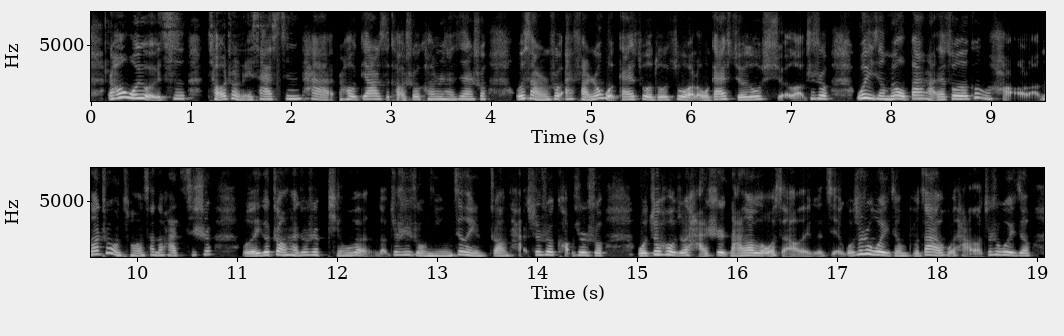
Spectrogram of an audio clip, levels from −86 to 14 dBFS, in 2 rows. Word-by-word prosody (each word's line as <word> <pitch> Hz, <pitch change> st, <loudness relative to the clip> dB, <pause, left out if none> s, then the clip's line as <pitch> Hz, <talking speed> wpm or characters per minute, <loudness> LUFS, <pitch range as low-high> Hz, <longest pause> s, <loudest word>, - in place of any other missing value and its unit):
然 265 Hz, -, +1 dB
后 395 Hz, -, +8 dB
我 325 Hz, -4 st, +6 dB
有 465 Hz, +9 st, +6 dB
一 -, -, +2 dB
次 280 Hz, -9 st, -6 dB, 0.2 s
调 240 Hz, -, +2 dB
整 270 Hz, -3 st, -1 dB
了 245 Hz, -, -6 dB
一 -, -, -5 dB
下 225 Hz, 0 st, -3 dB
心 255 Hz, +2 st, -2 dB
态， 250 Hz, -7 st, -5 dB
然 215 Hz, -, -9 dB
后 235 Hz, -, +1 dB
第 220 Hz, -, -1 dB
2 245 Hz, 0 st, +1 dB
次 215 Hz, -, -9 dB
考 -, -, -5 dB
试， -, -, -7 dB
我 225 Hz, -, -2 dB
考 230 Hz, -1 st, -6 dB
试 225 Hz, -, -2 dB
之 -, -, +1 dB
前 215 Hz, -, -4 dB
竟 235 Hz, -, -2 dB
然 225 Hz, -, -1 dB
说， 245 Hz, +1 st, -4 dB, 0.3 s
我 255 Hz, -, +5 dB
想 295 Hz, 0 st, 0 dB
着 -, -, -1 dB
说， 260 Hz, +4 st, +1 dB
哎， 250 Hz, 0 st, -3 dB
反 225 Hz, -4 st, -1 dB
正 290 Hz, +5 st, +4 dB
我 -, -, +5 dB
该 230 Hz, 0 st, -2 dB
做 235 Hz, -3 st, +2 dB
的 -, -, -10 dB
都 200 Hz, +1 st, +2 dB
做 220 Hz, +2 st, +3 dB
了， -, -, -1 dB
我 -, -, +1 dB
该 235 Hz, 0 st, +1 dB
学 250 Hz, -5 st, -2 dB
的 205 Hz, -, +3 dB
都 230 Hz, +2 st, +3 dB
学 255 Hz, -, -11 dB
了， -, -, -3 dB
就 -, -, -20 dB
是 275 Hz, -, -6 dB
说 275 Hz, -2 st, +3 dB, 0.3 s
我 320 Hz, -, +6 dB
已 320 Hz, -, +6 dB
经 260 Hz, -2 st, +1 dB
没 240 Hz, -, +3 dB
有 255 Hz, -, +5 dB
办 280 Hz, +2 st, 0 dB
法 235 Hz, -, -3 dB
再 220 Hz, +1 st, -1 dB
做 265 Hz, +3 st, +4 dB
得 250 Hz, -, +6 dB
更 335 Hz, -2 st, -4 dB
好 255 Hz, -, -8 dB
了， 375 Hz, -2 st, -8 dB
那 295 Hz, +3 st, +1 dB
这 420 Hz, -, -3 dB
种 -, -, +1 dB
情 225 Hz, -, -13 dB
况 205 Hz, -, -3 dB
下 250 Hz, +3 st, -7 dB
的 230 Hz, -, -2 dB
话 215 Hz, -3 st, -4 dB
呢， 205 Hz, -, -8 dB
其 235 Hz, -, -15 dB
实 290 Hz, +5 st, -7 dB, 0.3 s
我 -, -, -2 dB
的 -, -, +6 dB
一 200 Hz, -, +5 dB
个 245 Hz, -, +5 dB
状 255 Hz, -1 st, +2 dB
态 230 Hz, -3 st, 0 dB
就 240 Hz, -, -1 dB
是 250 Hz, 0 st, 0 dB
平 205 Hz, -4 st, -7 dB
稳 230 Hz, +1 st, -1 dB
的， -, -, -8 dB
就 255 Hz, -1 st, -5 dB
是 255 Hz, -, -3 dB
一 260 Hz, -, -1 dB
种 200 Hz, -6 st, -1 dB
宁 180 Hz, +1 st, -2 dB
静 275 Hz, +6 st, 0 dB
的 245 Hz, -, +3 dB
一 -, -, -1 dB
种 180 Hz, -, -7 dB
状 205 Hz, +1 st, -2 dB
态， 195 Hz, -, -14 dB
所 -, -, -4 dB
以 -, -, -4 dB
说 260 Hz, -, +3 dB
考 255 Hz, -, -9 dB
试 235 Hz, -, +1 dB
的 230 Hz, -, +3 dB
时 215 Hz, -, -1 dB
候 215 Hz, -, -2 dB, 0.3 s
我 200 Hz, +1 st, +4 dB
最 290 Hz, -, +3 dB
后 275 Hz, -3 st, +4 dB
就 225 Hz, 0 st, +2 dB
还 225 Hz, -, -6 dB
是 220 Hz, +2 st, +2 dB
拿 -, -, -2 dB
到 220 Hz, +1 st, +3 dB
了 200 Hz, -, +4 dB
我 -, -, +3 dB
想 -, -, -8 dB
要 -, -, -5 dB
的 -, -, -5 dB
一 -, -, -12 dB
个 445 Hz, +3 st, -9 dB
结 465 Hz, +2 st, -10 dB
果， -, -, -3 dB
就 325 Hz, -, +2 dB
是 340 Hz, -, +7 dB
我 275 Hz, -5 st, +7 dB
已 225 Hz, -, +2 dB
经 195 Hz, -1 st, -3 dB
不 190 Hz, 0 st, -6 dB
在 235 Hz, 0 st, +1 dB
乎 225 Hz, -, -4 dB
它 -, -, -11 dB
了， -, -, -6 dB
就 265 Hz, -, -7 dB
是 275 Hz, -, -2 dB
我 260 Hz, -2 st, +4 dB
已 230 Hz, -, +2 dB
经 210 Hz, 0 st, -2 dB
240 Hz, 430 characters per minute, -20 LUFS, 220-270 Hz, 0.3 s, 后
